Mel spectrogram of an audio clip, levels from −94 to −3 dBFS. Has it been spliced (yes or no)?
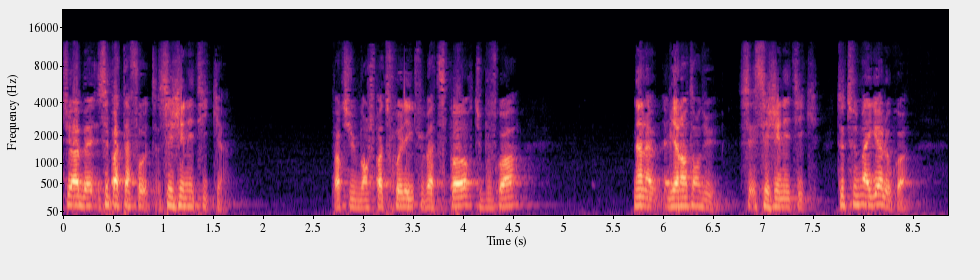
yes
